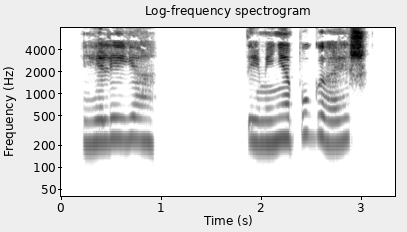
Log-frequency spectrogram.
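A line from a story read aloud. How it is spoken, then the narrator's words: Moaned. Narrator (Russian): простонала Ксанна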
